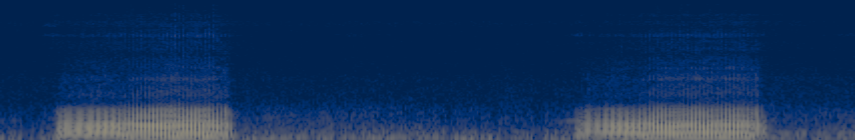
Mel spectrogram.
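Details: Sleeping dog snores in two long, buzzy, harmonic breaths, each close to a second, about two and a half seconds apart, with soft background hum in the pauses.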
